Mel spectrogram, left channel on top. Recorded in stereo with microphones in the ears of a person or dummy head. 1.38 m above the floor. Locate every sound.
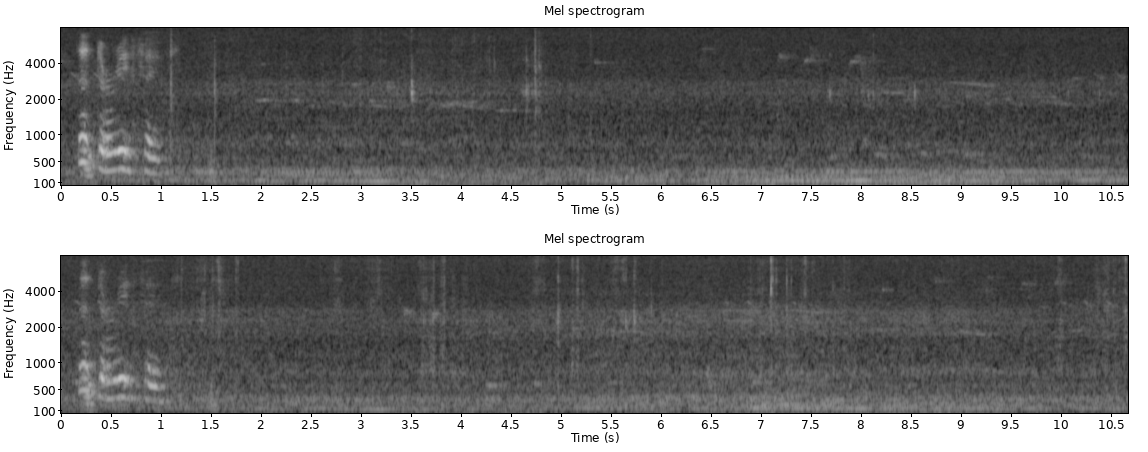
0.2 s a child speaking: 65° left (ahead or behind), 1.6 m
